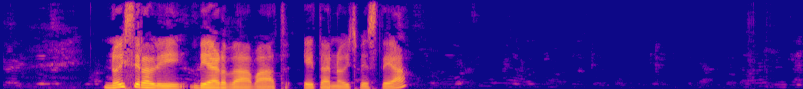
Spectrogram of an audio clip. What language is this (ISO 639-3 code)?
eus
